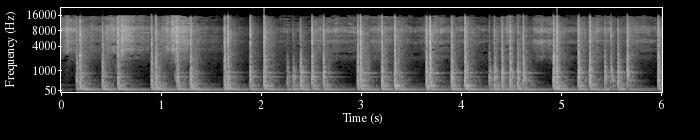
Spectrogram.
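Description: Traditional Rwandan ingoma drums, a set of three, struck with two wooden sticks in a fast, steady rhythm of many strokes a second, each stroke with a deep booming body.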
